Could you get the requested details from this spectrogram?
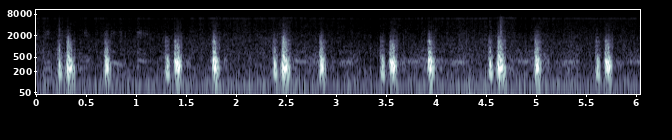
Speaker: In cases of hypertension, A2 is loud and may even be louder than the first heart sound in the apical area.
